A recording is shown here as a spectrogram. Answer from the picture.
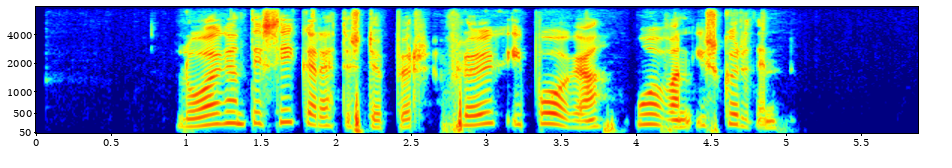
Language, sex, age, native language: Icelandic, female, 30-39, Icelandic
